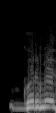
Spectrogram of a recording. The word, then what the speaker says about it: gourmet: Gourmet the spelling I'm sorry. यह होना चाहिए दिया. T word is silent. T letter is silent ठीक है.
